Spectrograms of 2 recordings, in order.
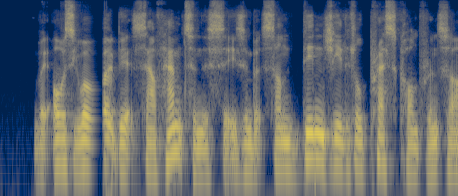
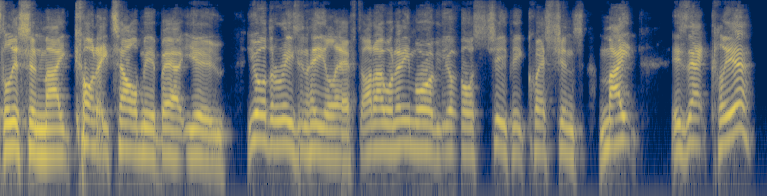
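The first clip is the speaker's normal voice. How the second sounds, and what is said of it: Australian accent impression of Ange. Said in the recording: “The Australian accent is good, actually. It's better than the Argentinian one, I think.”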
